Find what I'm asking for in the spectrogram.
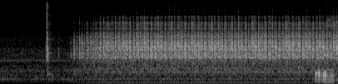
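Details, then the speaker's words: Household electric fan: click, then rising airy whirr with fast buzzy rattle about four beats a second once spun up; loose, worn shaft bearing vibrating, to be lubricated with light oil. "aqui começa a girar mas olha o barulho que ele tá fazendo e aí tá simplesmente com folga folga no eixo aí tá vibrando quando"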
